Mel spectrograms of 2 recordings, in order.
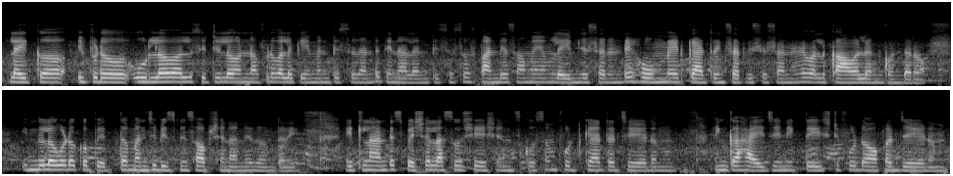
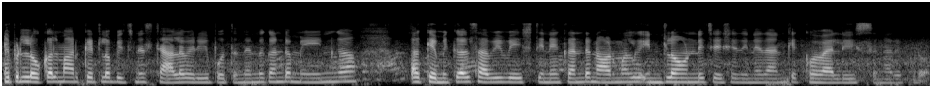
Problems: none marked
